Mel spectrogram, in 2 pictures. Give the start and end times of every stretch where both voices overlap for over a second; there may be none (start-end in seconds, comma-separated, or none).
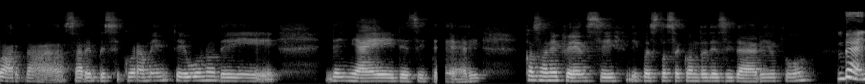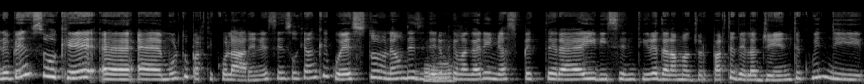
none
